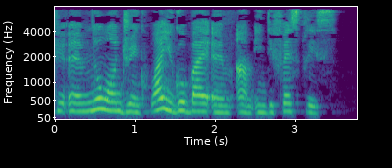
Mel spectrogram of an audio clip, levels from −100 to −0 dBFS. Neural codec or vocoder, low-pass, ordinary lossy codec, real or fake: none; 7.2 kHz; MP3, 32 kbps; real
